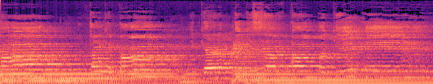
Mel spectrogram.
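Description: Double-neck electric guitar played live through an amplifier: ringing, sustained chords that change every second or so, with a sharp new strum about three seconds in.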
